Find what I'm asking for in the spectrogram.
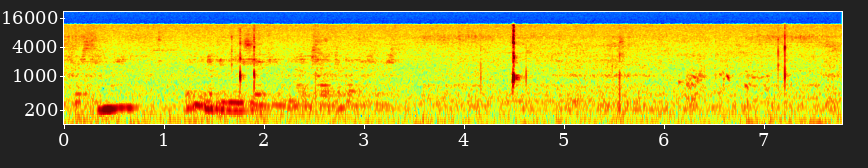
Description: She was about 2 weeks old at this point and getting the hiccups pretty much every time you fed her.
